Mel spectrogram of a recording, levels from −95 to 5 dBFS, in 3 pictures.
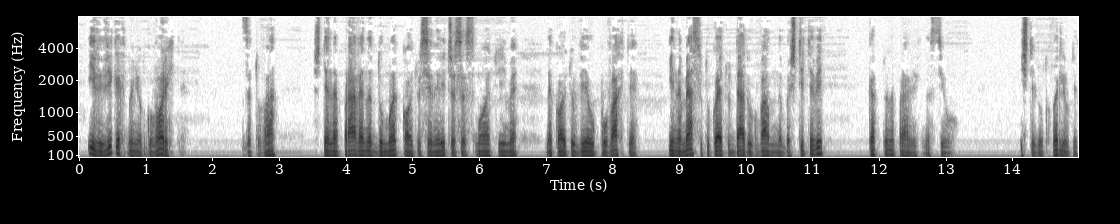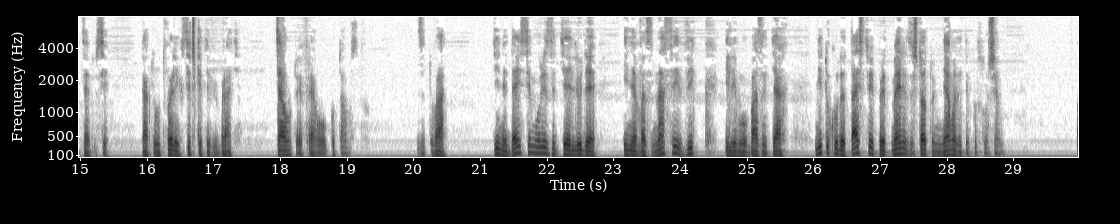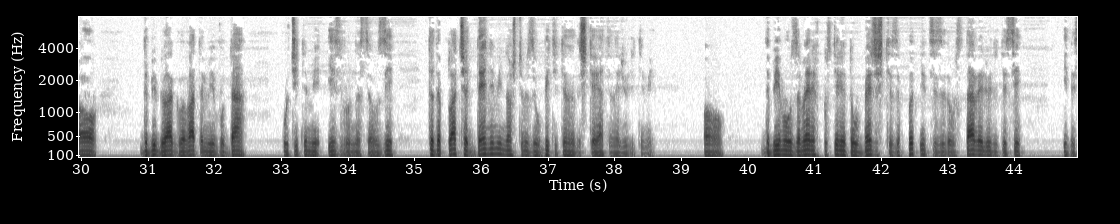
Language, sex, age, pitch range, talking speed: Bulgarian, male, 50-69, 75-95 Hz, 160 wpm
